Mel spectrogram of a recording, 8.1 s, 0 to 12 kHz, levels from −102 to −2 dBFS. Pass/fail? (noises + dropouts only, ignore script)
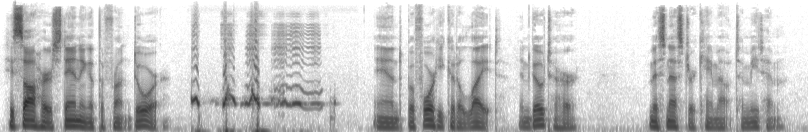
fail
